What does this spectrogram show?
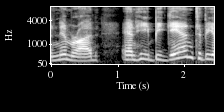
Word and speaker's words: Nimrod: So let's look back at the text here, and it's spelled Nebrod, and it's actually closer to the Hebrew Nevrod, but it's been anglicized into Nimrod.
